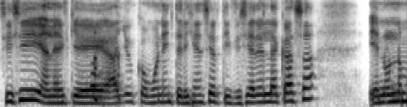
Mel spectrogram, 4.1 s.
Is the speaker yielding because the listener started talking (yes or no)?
no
